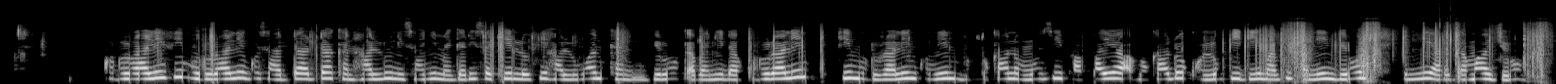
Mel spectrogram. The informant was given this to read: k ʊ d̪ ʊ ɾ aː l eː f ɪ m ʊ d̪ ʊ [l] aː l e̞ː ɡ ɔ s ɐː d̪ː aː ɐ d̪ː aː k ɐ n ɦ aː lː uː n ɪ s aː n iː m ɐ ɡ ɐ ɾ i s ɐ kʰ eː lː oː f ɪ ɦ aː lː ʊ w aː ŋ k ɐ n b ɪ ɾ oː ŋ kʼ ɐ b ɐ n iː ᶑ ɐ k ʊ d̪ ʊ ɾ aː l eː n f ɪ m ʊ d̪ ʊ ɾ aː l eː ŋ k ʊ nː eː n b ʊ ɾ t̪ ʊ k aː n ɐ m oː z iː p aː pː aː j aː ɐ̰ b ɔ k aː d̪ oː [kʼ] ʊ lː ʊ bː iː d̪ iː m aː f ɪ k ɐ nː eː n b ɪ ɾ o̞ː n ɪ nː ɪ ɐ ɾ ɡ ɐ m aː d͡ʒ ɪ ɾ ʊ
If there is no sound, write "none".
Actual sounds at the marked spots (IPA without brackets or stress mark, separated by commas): ɾ, kʼ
